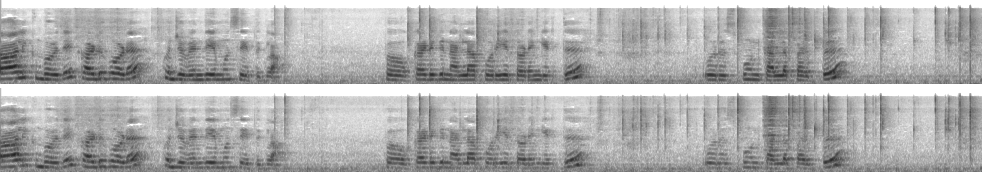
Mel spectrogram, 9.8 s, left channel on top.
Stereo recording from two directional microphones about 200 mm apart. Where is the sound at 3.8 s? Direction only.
40° left (ahead or behind).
